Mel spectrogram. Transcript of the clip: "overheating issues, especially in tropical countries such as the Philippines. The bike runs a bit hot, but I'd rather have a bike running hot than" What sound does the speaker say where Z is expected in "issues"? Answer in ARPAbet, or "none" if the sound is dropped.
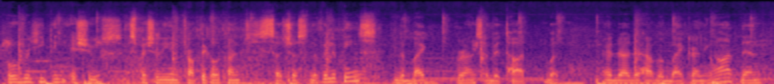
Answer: S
